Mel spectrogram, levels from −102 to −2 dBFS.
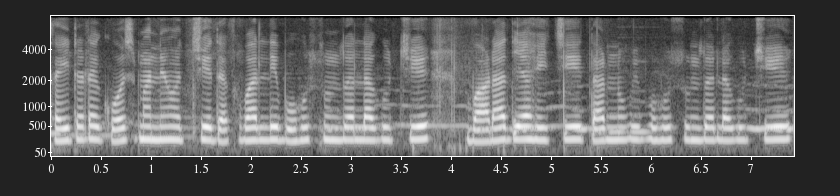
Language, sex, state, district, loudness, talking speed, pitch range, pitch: Odia, female, Odisha, Sambalpur, -16 LUFS, 130 wpm, 235-245 Hz, 240 Hz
